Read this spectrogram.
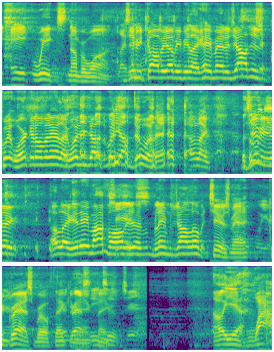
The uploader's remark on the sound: Recorded at Party Fowl in Nashville, TN. Recorded at Party Fowl in Nashville, TN.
